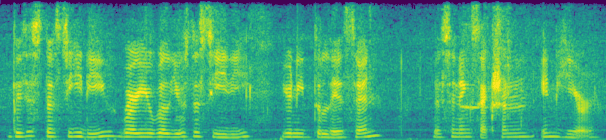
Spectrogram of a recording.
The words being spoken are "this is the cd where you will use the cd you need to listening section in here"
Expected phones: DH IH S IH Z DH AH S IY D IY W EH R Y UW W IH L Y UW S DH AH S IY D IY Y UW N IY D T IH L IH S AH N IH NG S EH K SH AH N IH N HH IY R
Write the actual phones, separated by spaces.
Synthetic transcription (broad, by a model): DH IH S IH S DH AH S IY D IY W EH R Y UW W IH L Y UW S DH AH S IY D IY Y UW N IY D T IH L IH S AH N IH NG S EH K SH AH N IH N HH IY R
